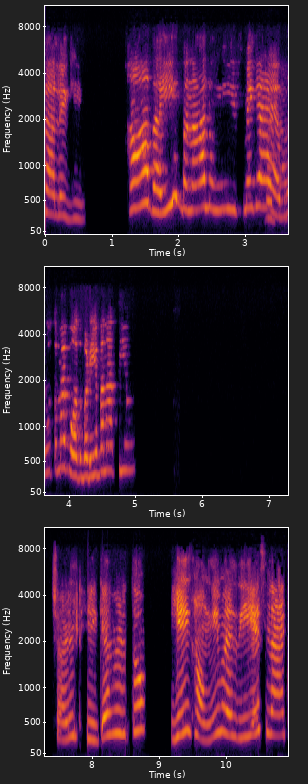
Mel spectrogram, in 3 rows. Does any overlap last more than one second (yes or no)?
no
